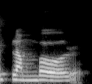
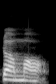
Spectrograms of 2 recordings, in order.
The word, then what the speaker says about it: plumber: Mostly like uh, if we talk about plumber, so people say plumber, they pronounce b sound. This should not be there. It's like plumber, we don't pronounce b.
